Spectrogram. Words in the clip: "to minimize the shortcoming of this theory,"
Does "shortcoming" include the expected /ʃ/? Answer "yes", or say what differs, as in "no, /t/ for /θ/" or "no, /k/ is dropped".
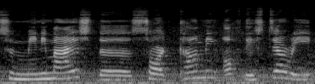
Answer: no, /s/ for /ʃ/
